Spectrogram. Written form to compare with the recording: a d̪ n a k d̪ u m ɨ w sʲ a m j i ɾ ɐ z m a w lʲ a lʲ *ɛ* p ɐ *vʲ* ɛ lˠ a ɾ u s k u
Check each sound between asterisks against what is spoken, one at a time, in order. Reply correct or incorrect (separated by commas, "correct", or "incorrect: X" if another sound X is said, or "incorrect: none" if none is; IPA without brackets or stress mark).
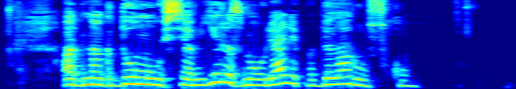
incorrect: i, incorrect: bʲ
